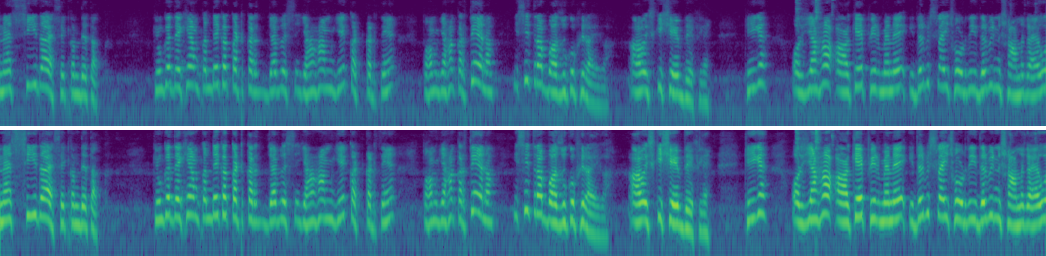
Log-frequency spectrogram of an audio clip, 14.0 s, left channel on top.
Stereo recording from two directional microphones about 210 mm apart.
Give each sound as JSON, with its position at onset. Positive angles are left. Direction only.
{"t": 0.0, "sound": "a woman's voice", "side_deg": -45}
